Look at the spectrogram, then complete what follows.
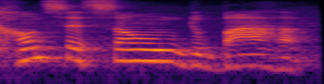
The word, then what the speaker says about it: Conceição da Barra: dark we arrived late but we are in cones duaja it's how you say it it's like the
